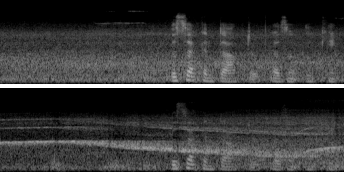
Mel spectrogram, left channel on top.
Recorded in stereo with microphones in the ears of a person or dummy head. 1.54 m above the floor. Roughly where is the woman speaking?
Left.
